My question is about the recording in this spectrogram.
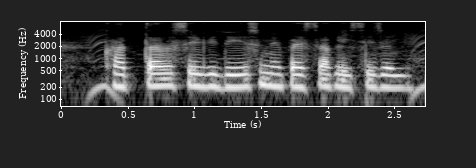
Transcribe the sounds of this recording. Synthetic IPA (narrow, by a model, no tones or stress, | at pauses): kʰaːt̪ːəɾseʋɪd̪eːʃmẽpɛːsakəised͡ʒaːi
